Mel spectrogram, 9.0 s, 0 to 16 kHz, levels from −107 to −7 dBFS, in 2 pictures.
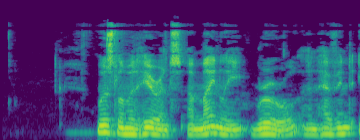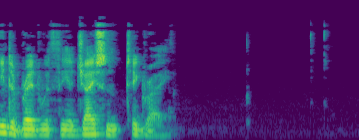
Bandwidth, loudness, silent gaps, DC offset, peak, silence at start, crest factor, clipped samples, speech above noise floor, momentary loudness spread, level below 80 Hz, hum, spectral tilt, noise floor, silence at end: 9.6 kHz; -22 LUFS; none; under 0.1%; -4 dBFS; 1.2 s; 22 dB; under 0.1%; over 67 dB; 11 LU; -52 dBFS; none; -3.5 dB/octave; under -90 dBFS; 2.45 s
